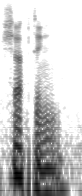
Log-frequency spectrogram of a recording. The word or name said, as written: Shafting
